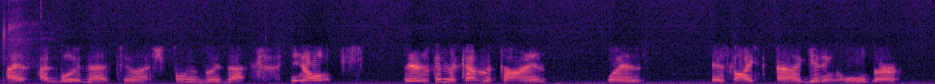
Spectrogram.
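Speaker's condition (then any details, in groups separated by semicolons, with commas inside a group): Cerebellar ataxia; recent lower back MRI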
